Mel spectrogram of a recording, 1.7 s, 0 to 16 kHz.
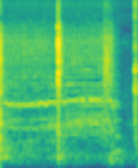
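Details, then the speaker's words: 2023 Toyota Avanza G 1.5 automatic, front right driver's-side power window: the motor hums steadily with two sharp clicks about a second apart as the glass goes up or down, from a loose regulator rail bolt. "Jadi kalau misalkan tak turunin kayak gini ada suaranya dia cetk gitu ya naik pun gitu"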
